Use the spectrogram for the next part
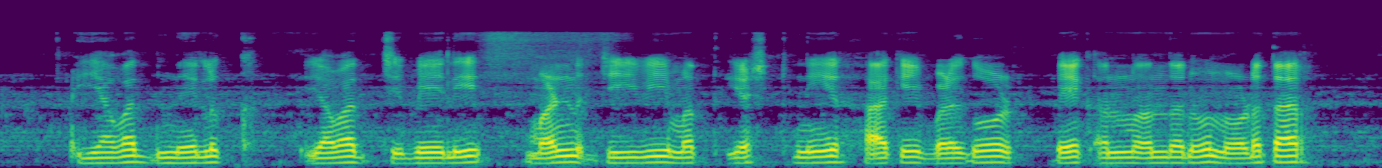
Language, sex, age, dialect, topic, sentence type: Kannada, male, 18-24, Northeastern, agriculture, statement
